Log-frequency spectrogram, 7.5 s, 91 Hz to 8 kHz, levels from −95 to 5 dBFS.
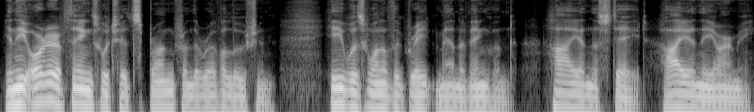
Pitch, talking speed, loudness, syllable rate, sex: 95 Hz, 225 wpm, -20 LUFS, 5.6 syllables/s, male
